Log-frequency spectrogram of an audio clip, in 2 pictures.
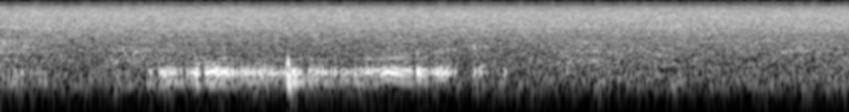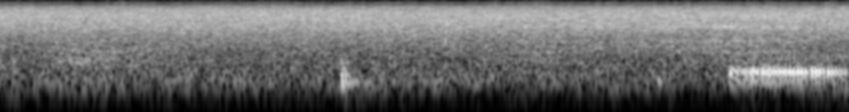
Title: Early morning stomach growling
